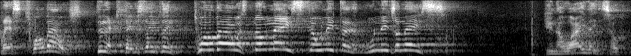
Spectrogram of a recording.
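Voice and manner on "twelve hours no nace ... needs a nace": high and loud; excited outburst. Acted. Teacher exclaiming the point to his class. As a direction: burst out that nobody needs a miracle.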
